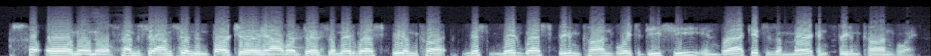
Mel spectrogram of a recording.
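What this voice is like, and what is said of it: Canadian English accent. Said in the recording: “even with the Canadian accent that I'm dying to make fun of”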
